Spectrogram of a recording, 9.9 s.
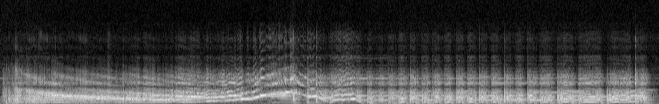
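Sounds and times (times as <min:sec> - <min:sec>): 
guitar: 0:00.0 - 0:09.8.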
